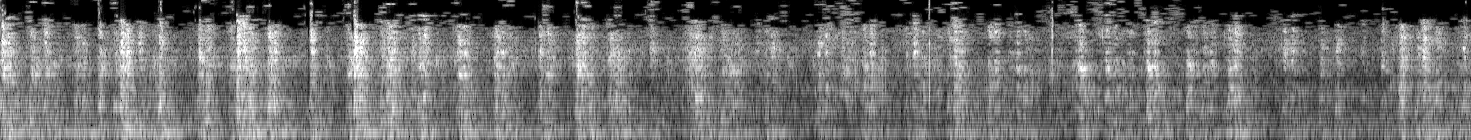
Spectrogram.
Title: Square Body Rough idle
